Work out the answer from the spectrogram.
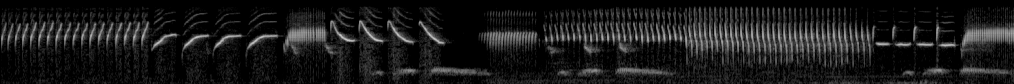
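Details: Canary song to lure males and teach young birds: fast trill, spaced upward-slurred whistles, harsh buzzy bursts, a dense rattling trill and short flat tones in a varied sequence.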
